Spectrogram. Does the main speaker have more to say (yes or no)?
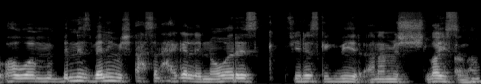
no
